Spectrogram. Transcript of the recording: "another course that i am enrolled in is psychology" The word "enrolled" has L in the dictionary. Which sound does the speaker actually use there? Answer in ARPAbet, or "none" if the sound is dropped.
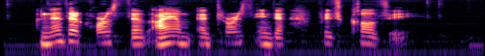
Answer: N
